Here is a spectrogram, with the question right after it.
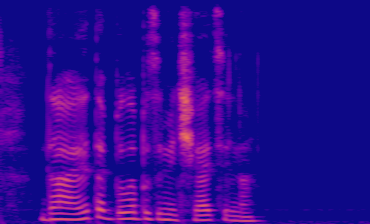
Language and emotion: Russian, positive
